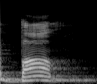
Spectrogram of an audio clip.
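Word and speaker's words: balm: है यहां पे देखिए बी ए एल एम इसको पढ़ेंगे बम यहां पे जो है ना एल साइलेंट रहेगा आने वाले क्लास में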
